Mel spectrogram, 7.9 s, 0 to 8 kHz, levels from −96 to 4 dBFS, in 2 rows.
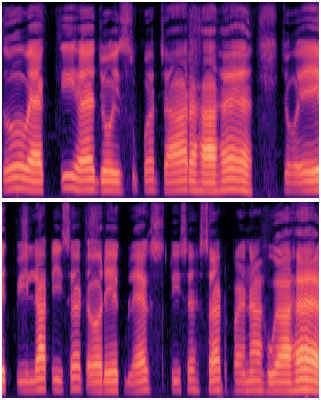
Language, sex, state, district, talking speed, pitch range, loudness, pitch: Hindi, male, Jharkhand, Deoghar, 165 wpm, 130-145 Hz, -20 LUFS, 140 Hz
